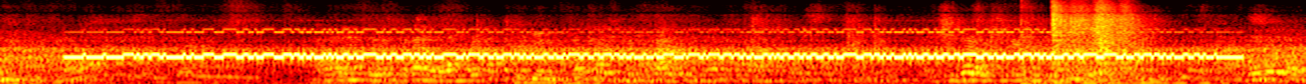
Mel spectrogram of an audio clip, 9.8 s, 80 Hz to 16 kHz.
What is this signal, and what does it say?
RTTY (50 baud, 170 Hz shift), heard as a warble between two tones, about 1360 Hz centre, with radio static and the noise of a crowd indoors. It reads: 9509 6052 530 038 1933 48205 608507 8557 81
